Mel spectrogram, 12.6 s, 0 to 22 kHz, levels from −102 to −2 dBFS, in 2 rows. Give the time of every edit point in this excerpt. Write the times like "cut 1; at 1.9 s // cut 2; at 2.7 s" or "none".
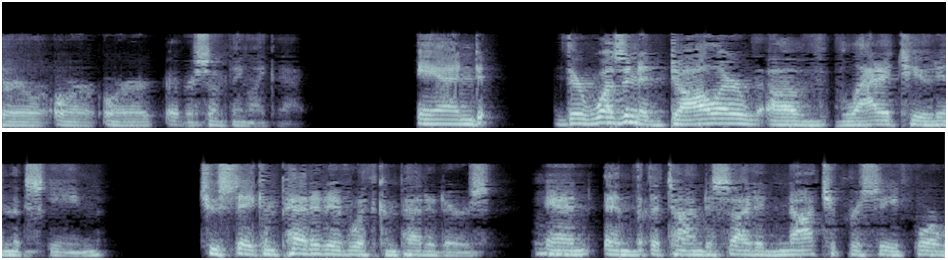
cut 1; at 1.2 s // cut 2; at 4.2 s // cut 3; at 5.0 s // cut 4; at 5.5 s // cut 5; at 6.4 s // cut 6; at 10.5 s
